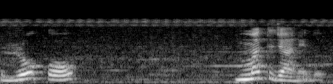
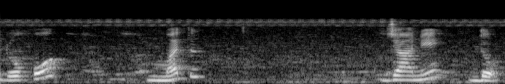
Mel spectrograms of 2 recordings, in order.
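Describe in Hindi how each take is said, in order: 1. पहले शब्द के ठीक बाद एक विराम है। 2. दूसरे शब्द के ठीक बाद एक विराम है।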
